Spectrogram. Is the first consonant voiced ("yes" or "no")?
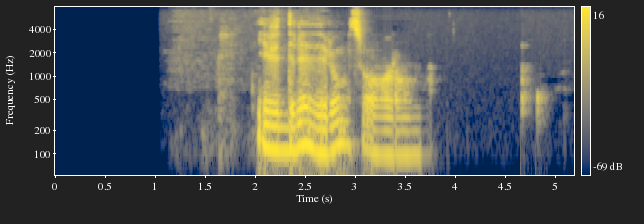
yes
